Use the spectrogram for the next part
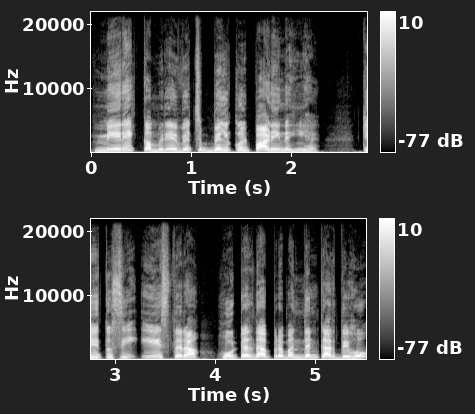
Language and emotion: Punjabi, angry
